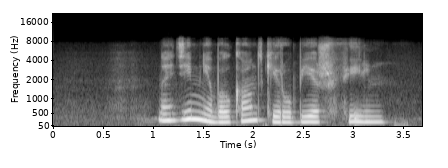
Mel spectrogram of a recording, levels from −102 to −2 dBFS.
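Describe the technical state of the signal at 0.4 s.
At 0.4 s the speech signal is intact, with no dropout, glitch or distortion, only the steady character of the call codec, whose bandwidth points to an upper limit around 8 kHz.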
